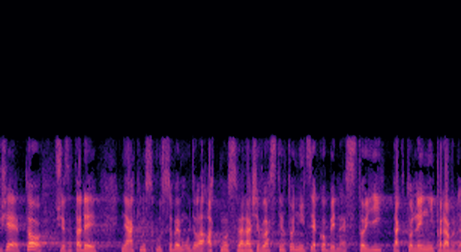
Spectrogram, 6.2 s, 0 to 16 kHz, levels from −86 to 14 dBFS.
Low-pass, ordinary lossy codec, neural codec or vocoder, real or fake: 7.2 kHz; MP3, 48 kbps; none; real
